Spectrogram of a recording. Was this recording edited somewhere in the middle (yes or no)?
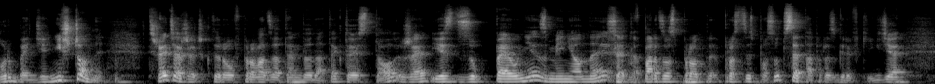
no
